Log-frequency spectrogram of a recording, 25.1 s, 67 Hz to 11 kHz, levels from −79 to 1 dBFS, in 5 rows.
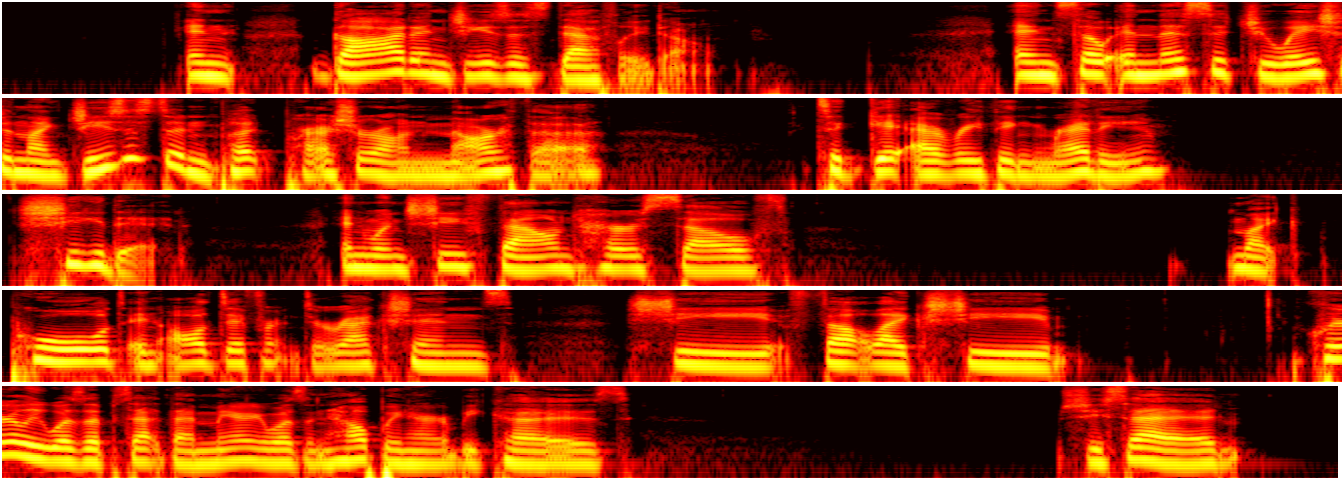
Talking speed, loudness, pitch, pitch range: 120 wpm, -21 LUFS, 175 Hz, 155-190 Hz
